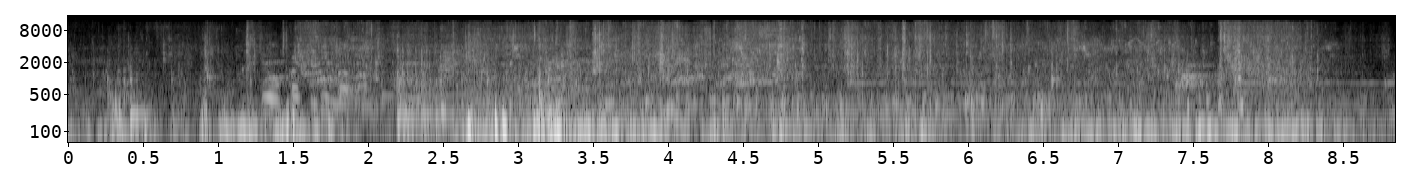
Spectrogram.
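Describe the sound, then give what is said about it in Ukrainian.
Water sloshes and splashes as people scoop it with cups and jugs from a puddle in the middle of a street in Mariupol and pour it into buckets and canisters. A steady run of irregular pours, with indistinct voices murmuring in the background. “Уявіть, просто посеред вулиці, у півмільйоннику люди з чашками та глечиками черпають воду у відра та баклажки з калюжі.”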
